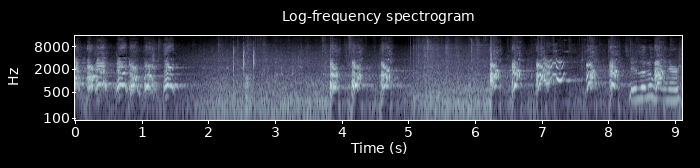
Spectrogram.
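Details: Dogs at a rabies control shelter in Jackson, Tennessee, including a German Shepherd, Wiener Dogs, a Walker Coonhound and puppies, barking in quick bursts with short yips, a woman's voice calling and chatting among them.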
